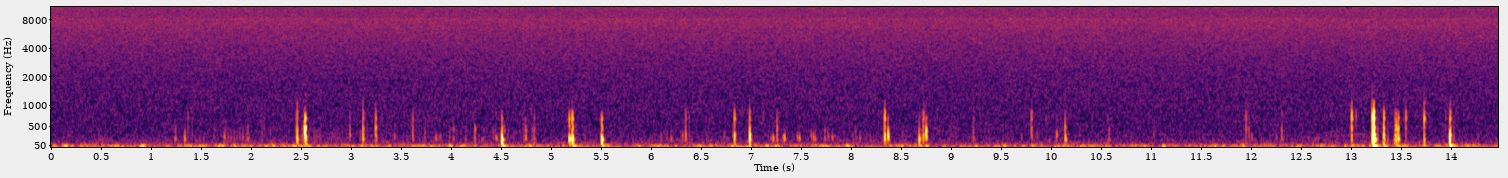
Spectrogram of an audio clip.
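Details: Stethoscope recording over the abdomen about 3 hours after a meal, when the gut is active: irregular gurgles and short clicks over a quiet low hum, normal active bowel sounds.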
